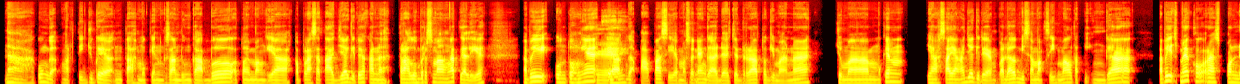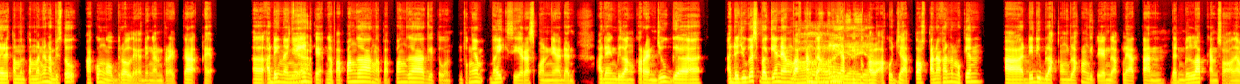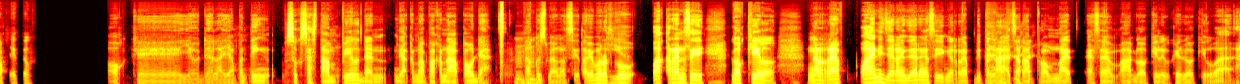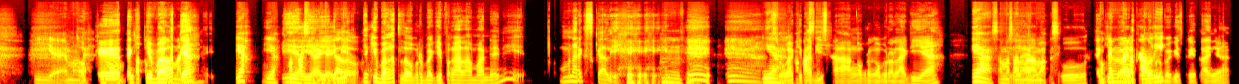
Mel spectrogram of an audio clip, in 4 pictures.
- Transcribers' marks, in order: "Ya" said as "yak"; tsk; chuckle; chuckle; in English: "Prom Night"; "Ya" said as "yah"; chuckle
- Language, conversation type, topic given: Indonesian, podcast, Lagu apa yang membuat kamu merasa seperti pulang atau merasa nyaman?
